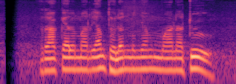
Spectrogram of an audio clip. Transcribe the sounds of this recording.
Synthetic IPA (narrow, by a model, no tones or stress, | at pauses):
rakɛlmaɾijand̪̥o̤lanməɲaŋmanaɖ̥o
